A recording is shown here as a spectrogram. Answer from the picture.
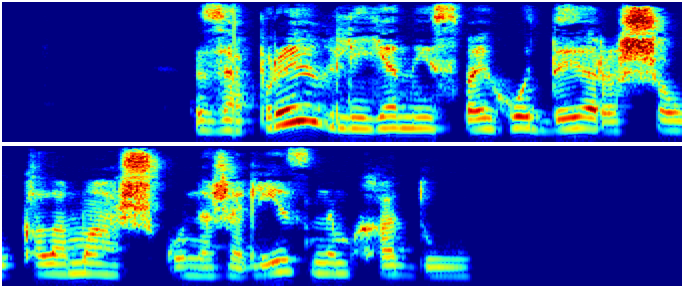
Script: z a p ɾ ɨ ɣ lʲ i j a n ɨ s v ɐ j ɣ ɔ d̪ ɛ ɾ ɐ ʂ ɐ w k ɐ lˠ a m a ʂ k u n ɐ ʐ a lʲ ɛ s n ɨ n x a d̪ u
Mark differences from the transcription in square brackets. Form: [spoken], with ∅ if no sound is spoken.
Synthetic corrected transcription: z a p ɾ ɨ ɣ lʲ i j a n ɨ s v [a] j ɣ ɔ d̪ ɛ ɾ ɐ ʂ ɐ w k ɐ lˠ a m a ʂ k u n ɐ ʐ a lʲ ɛ [z] n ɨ [m] x a d̪ u

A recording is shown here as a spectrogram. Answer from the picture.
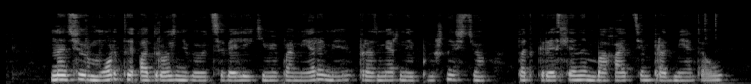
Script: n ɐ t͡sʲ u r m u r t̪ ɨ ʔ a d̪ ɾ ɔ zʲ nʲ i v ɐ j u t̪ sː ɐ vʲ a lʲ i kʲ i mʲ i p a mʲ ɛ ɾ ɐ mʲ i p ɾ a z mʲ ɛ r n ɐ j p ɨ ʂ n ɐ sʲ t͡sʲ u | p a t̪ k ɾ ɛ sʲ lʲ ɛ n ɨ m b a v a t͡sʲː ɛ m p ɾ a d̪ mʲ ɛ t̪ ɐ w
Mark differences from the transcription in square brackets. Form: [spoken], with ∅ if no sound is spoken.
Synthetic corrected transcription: n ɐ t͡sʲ u r m [ɔ] r t̪ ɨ ʔ a d̪ ɾ ɔ zʲ nʲ i v ɐ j u t̪ sː ɐ vʲ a lʲ i kʲ i mʲ i p a mʲ ɛ ɾ ɐ mʲ i p ɾ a z mʲ ɛ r n ɐ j p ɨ ʂ n ɐ sʲ t͡sʲ u | p a t̪ k ɾ ɛ sʲ lʲ ɛ n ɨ m b a [ɣ] a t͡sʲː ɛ m p ɾ a d̪ mʲ ɛ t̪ ɐ w

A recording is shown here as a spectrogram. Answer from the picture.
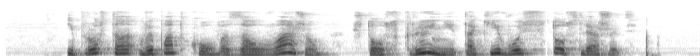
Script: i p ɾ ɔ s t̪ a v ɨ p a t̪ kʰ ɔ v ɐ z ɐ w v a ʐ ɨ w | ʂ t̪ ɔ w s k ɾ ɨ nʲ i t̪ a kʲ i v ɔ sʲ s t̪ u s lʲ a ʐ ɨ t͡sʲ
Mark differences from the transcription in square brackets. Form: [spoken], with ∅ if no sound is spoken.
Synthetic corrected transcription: i p ɾ ɔ s t̪ [ɐ] v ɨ p a t̪ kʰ ɔ v ɐ z ɐ w v a ʐ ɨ w | ʂ t̪ ɔ w s k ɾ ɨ nʲ i t̪ a kʲ i v ɔ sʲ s t̪ [ɔ] s lʲ a ʐ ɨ t͡sʲ

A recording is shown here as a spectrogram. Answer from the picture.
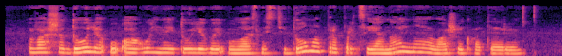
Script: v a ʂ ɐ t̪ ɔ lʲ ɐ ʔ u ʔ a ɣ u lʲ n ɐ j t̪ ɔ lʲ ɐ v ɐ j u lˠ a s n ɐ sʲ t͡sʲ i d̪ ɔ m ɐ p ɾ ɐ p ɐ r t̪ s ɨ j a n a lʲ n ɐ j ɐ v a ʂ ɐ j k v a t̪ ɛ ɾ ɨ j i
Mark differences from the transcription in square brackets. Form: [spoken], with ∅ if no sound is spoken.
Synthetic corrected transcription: v a ʂ ɐ [d̪] ɔ lʲ ɐ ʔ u ʔ a ɣ u lʲ n ɐ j [d̪] ɔ lʲ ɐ v ɐ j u lˠ a s n ɐ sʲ t͡sʲ i d̪ ɔ m ɐ p ɾ ɐ p ɐ r t̪ s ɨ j a n a lʲ n ɐ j ɐ v a ʂ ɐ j k v a t̪ ɛ ɾ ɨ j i

